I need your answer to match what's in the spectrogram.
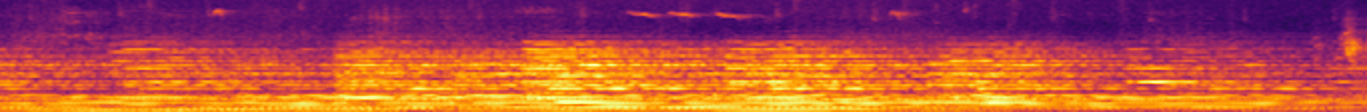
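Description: A church bell rings with a rich, sustained tone, its layered overtones swelling and lingering continuously without pause, loud and resonant.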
